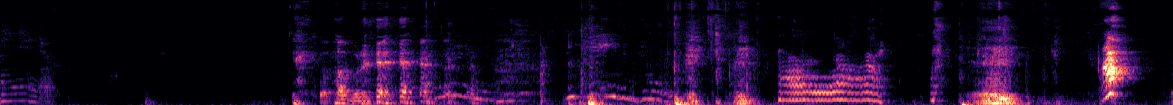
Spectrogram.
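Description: A Pomeranian puppy gives a string of rough, harmonic growls and drawn-out, whining roars.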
